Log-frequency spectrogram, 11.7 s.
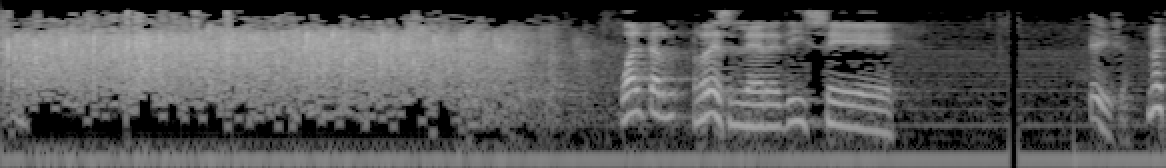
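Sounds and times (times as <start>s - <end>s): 
applause: 0.0s - 6.2s
speech: 6.2s - 9.0s, 10.9s - 11.6s.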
